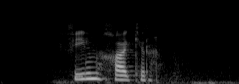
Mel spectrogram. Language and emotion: Russian, neutral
